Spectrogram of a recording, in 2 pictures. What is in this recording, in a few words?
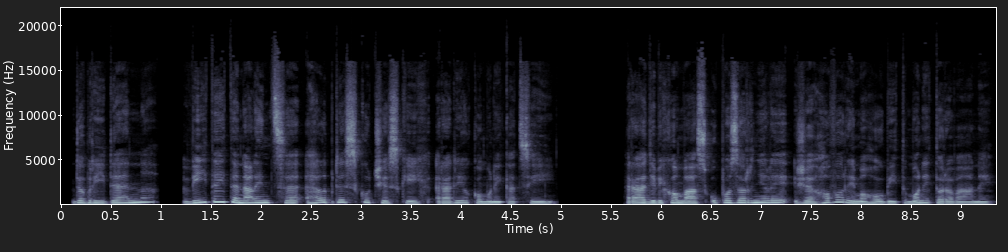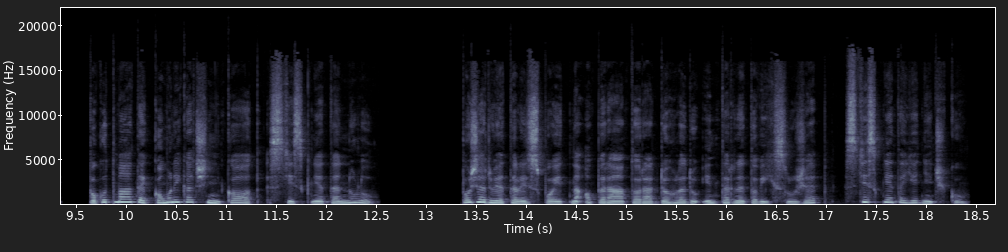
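Female Czech IVR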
